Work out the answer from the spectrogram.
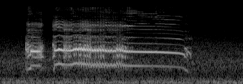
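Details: A single loud crow from a red junglefowl rooster: two short clipped opening notes, then a long sustained harsh note held steady for over a second, trailing down slightly at the end.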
